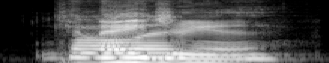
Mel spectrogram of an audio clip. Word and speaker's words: Kenadrian: Okay, so that was Marcus Bowler, or you can find him on Facebook under Kendrian. Did I say that right? – Yeah, Canadrian. – Canadrian. I don't know. He spells it K-E-N-A-D-R-I-A-N Bowler.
